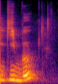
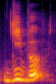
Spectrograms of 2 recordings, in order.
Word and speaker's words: Guibaud: Sophie Guibaud. – Sophie, one more time. – Guibaud. – See, my surname is French, right?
